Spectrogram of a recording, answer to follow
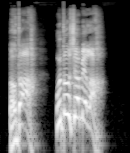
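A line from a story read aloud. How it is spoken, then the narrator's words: Shouting from below. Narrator (Chinese): 顾文涛的喊声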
